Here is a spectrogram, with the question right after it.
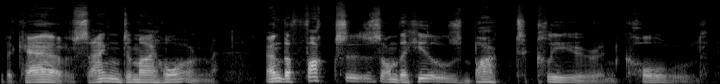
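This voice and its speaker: A man with a gravelly voice speaking in a deliberate, measured way, as a poetry reader reflecting and reciting expressively. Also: lowish voice, big pitch swings, fairly bright tone. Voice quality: gravelly, creaky voice.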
